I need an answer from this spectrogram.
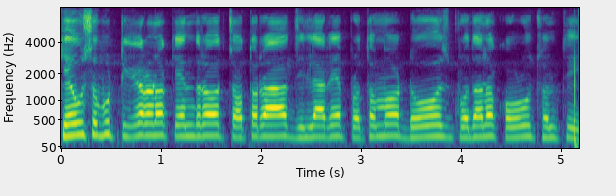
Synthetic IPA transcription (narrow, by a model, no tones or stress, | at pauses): kew̃sɔbuʈikaɾɔɽ̃ɔkend̪ɾɔt͡ʃɔt̪ɔɾad͡ʒilːaɾepɾɔt̪ʰɔmɔɖod͡ʒpɾɔd̪anɔkɔɽut͡ʃʰɔnt̪i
